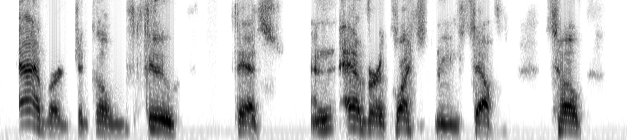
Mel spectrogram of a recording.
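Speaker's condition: Stroke; voice altered since stroke, lasting effect

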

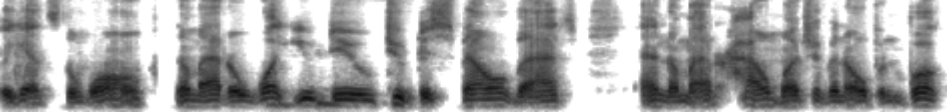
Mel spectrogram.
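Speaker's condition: Cerebral palsy, mild

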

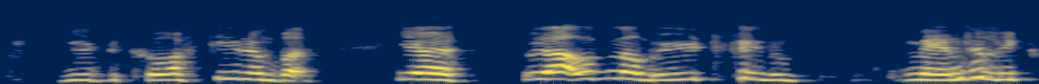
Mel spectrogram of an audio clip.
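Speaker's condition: Cerebral palsy; speech impairment

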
